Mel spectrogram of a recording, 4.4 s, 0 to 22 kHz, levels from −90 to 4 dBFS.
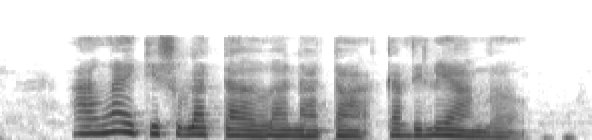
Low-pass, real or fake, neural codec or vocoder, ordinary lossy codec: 7.2 kHz; fake; codec, 16 kHz in and 24 kHz out, 1.1 kbps, FireRedTTS-2 codec; MP3, 64 kbps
